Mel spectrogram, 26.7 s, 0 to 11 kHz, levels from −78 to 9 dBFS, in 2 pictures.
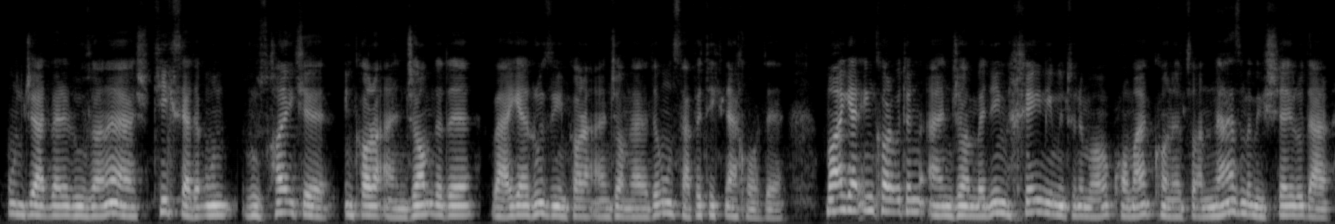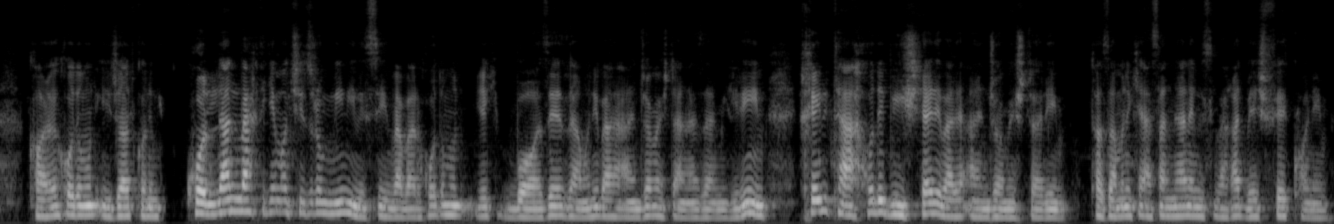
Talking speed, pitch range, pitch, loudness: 180 wpm, 120-150 Hz, 135 Hz, -23 LUFS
